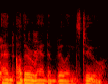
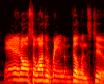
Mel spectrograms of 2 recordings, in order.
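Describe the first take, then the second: First: Much lower, softer echo; low Batman voice. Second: Said in the usual way. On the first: Acted. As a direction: growl it back like Batman.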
